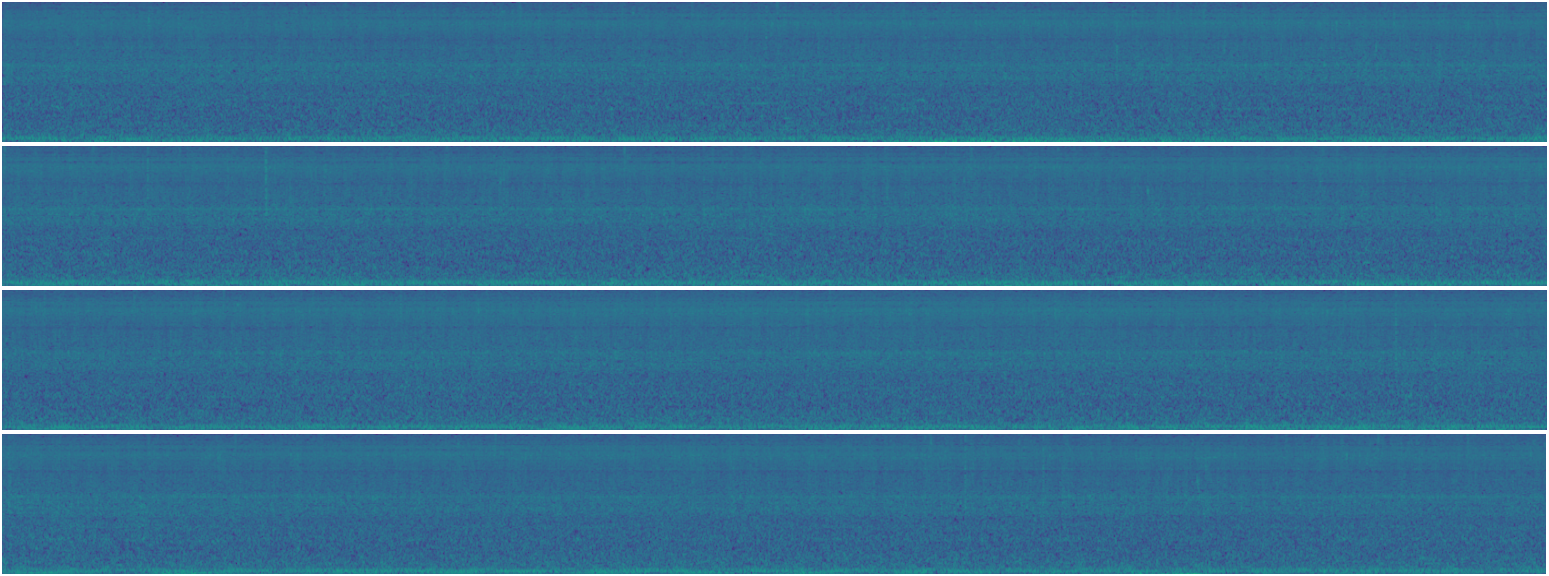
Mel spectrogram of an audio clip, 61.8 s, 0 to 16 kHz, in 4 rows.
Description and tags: Hum of air conditioning split-system (outdoor part).
Recorded 2012-10-13.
